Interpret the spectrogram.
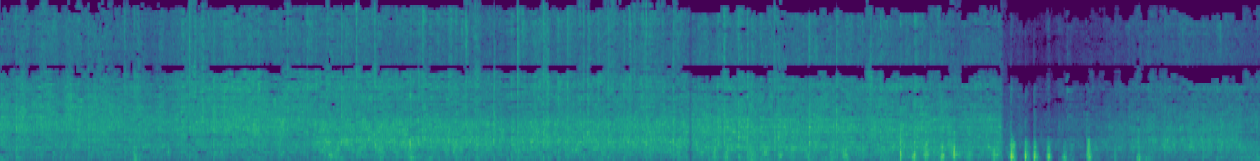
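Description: Chicken pieces frying in hot oil, a steady sizzle. Past the middle comes a quick run of sharp knife strikes on a cutting board, chopping garlic, which are the loudest sounds.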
